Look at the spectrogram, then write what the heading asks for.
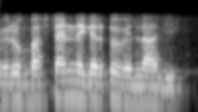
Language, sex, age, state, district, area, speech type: Telugu, male, 18-30, Telangana, Adilabad, rural, conversation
